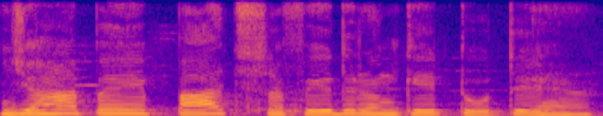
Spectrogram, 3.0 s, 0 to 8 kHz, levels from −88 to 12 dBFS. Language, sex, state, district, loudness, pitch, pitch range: Hindi, male, Jharkhand, Garhwa, -15 LUFS, 205 Hz, 195-220 Hz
